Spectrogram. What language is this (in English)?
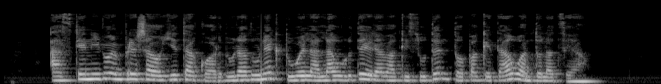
Basque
